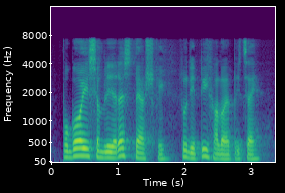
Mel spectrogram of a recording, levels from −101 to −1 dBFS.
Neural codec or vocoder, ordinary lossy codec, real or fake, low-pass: codec, 16 kHz, 1 kbps, FunCodec, trained on Chinese and English, 50 frames a second; none; fake; 7.2 kHz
